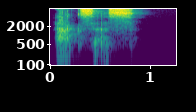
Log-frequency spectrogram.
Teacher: the syllable stress is on the first syllable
